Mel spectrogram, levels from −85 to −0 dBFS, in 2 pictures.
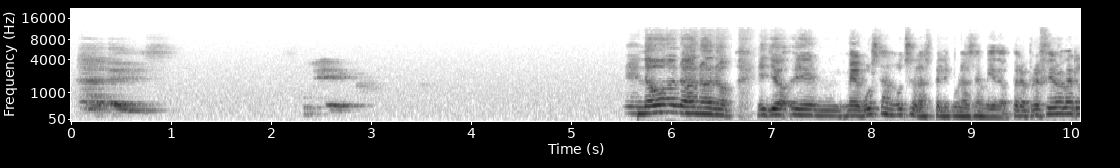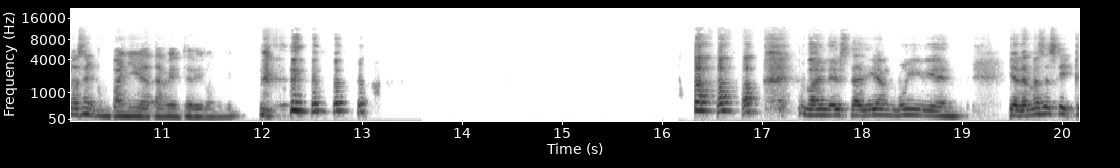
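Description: From the very start until 5.66 s, the speech sounds roomy and hollow, thin in the bass, roughly 10 dB quieter, and carries background noise only about 30 dB below it. The likely cause is a switch to a distant microphone after the close one dropped out. Added reverb or an EQ change would not shift level, tone and noise floor together, nor snap back at once as the close sound does at 5.66 s.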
